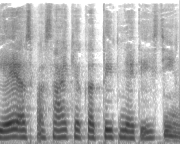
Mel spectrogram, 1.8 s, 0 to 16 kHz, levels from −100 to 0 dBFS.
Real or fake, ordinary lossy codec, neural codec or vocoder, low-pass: real; MP3, 64 kbps; none; 14.4 kHz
